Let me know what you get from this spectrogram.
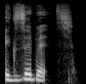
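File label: "exhibits", US English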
